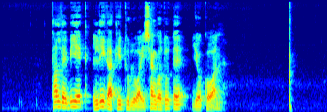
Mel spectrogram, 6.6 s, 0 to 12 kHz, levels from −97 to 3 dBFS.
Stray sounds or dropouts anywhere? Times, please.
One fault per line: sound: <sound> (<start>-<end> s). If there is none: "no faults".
no faults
